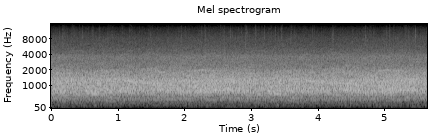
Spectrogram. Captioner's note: cheering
